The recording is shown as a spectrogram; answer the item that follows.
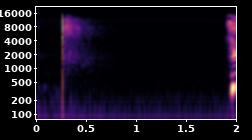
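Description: A single hand clap about a quarter second in, then quiet room tone.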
